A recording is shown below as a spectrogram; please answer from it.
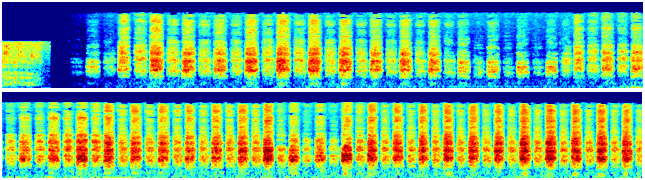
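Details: A cute dog panting fast and steadily, about four breaths a second, each a breathy rasp. The panting grows louder toward the end.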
